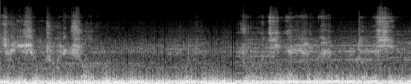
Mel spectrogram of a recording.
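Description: Steady low drone of a vehicle's engine and road noise, heard from inside while it drives, with voices talking over it.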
